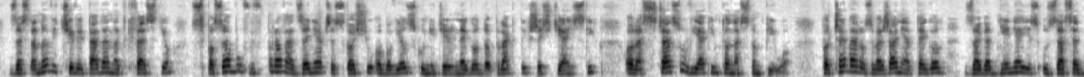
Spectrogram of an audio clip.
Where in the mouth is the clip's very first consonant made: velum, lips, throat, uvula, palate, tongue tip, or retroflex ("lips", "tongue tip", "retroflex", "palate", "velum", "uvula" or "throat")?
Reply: tongue tip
